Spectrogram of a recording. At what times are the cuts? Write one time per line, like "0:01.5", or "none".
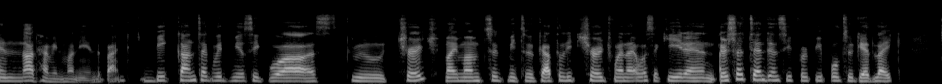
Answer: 0:01.3
0:07.2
